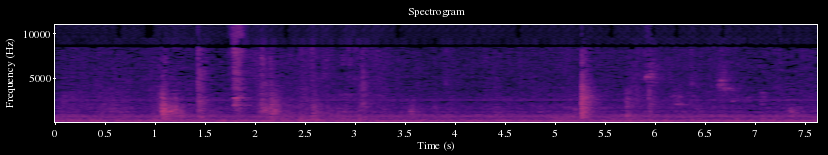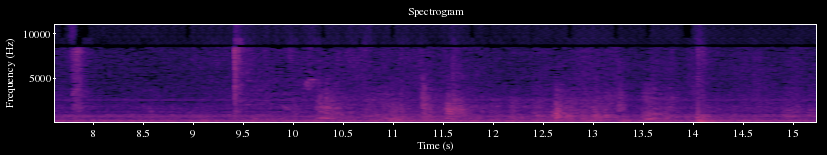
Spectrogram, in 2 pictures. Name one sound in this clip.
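Papers rustle on a table.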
